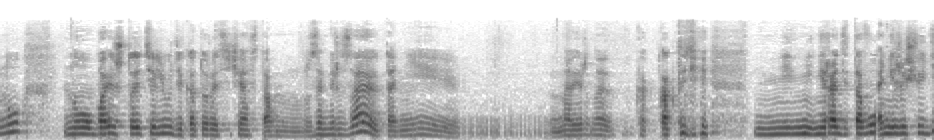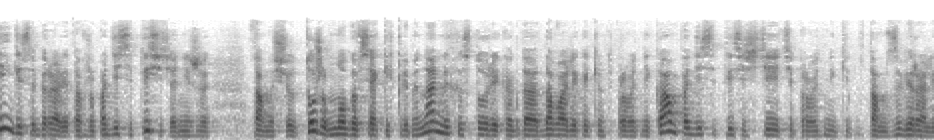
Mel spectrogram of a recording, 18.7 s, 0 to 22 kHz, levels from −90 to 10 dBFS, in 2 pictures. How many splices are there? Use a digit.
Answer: 1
